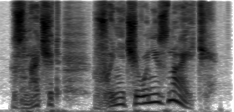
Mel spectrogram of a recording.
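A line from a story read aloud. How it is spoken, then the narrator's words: Hurried boy's question. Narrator (Russian): торопливо спросил мальчик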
